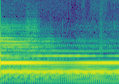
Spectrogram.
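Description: Electric guitar chord on a custom American Fender Telecaster through a Blackstar tube amplifier, left ringing after it was struck and slowly fading.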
